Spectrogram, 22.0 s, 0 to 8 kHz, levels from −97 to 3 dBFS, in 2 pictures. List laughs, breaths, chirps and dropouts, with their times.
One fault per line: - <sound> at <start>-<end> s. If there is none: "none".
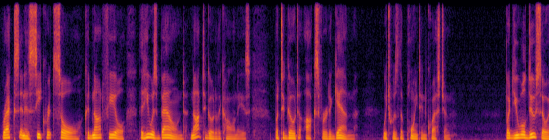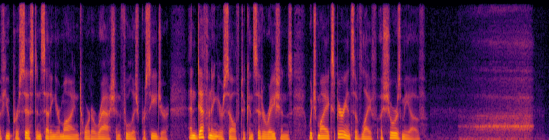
- breath at 20.1-21.7 s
